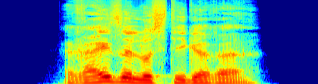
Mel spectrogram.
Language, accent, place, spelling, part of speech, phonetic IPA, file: German, Germany, Berlin, reiselustigere, adjective, [ˈʁaɪ̯zəˌlʊstɪɡəʁə], De-reiselustigere.ogg
- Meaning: inflection of reiselustig: 1. strong/mixed nominative/accusative feminine singular comparative degree 2. strong nominative/accusative plural comparative degree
